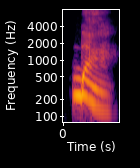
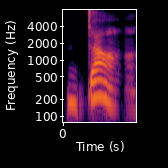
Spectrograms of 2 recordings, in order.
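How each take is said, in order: First: The d is soft, with no breath after it. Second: The d has a puff of breath after it. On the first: "It's a softer one" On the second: "you've got the ha in it"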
